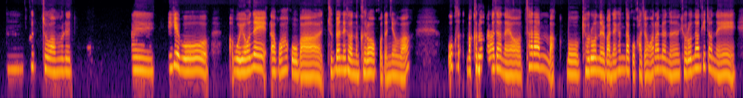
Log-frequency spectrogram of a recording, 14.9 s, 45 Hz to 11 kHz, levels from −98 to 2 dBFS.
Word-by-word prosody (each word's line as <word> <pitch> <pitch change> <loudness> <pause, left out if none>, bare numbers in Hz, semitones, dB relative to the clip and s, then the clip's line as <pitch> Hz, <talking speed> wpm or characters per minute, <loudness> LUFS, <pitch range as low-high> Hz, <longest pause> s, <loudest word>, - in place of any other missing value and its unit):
음 230 0 -12
그쵸. 245 -4 -4
아무래도 200 0 -2 1.2
네, 215 -2 -1 0.3
이게 260 +3 +4
뭐 205 -2 +2 0.4
어 - - -7
뭐 200 -2 +4
연애라고 210 -2 +3
하고 195 -4 0
막 155 -1 +2
주변에서는 205 -4 0
그러거든요. 180 -4 -1
막. 145 - -1 0.7
뭐 - - -1
그래서 275 +1 -8
막 215 0 +1
그런 235 0 +3
말 210 +2 0
하잖아요. 170 -9 +1
사람 270 -2 +4
막 195 -11 -3 0.2
뭐 175 -2 -1
결혼을 205 -2 +2
만약에 175 +3 -1
한다고 215 -5 -2
가정을 170 +3 -3
하면은 185 -6 -2
"결혼하기 225 +8 0
전에 175 -8 -2
205 Hz, 275 characters per minute, -20 LUFS, 175-225 Hz, 1.2 s, 이게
